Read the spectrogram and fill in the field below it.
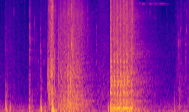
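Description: A rifle fires in short, loud bursts.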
